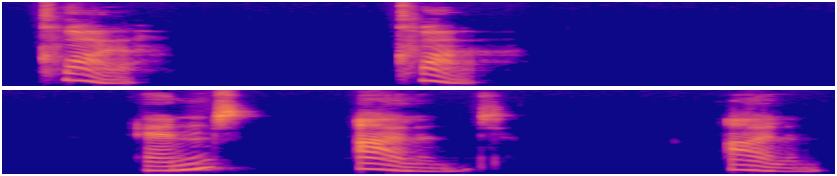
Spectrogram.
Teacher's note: and then same for choir and ireland we have i plus schwa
